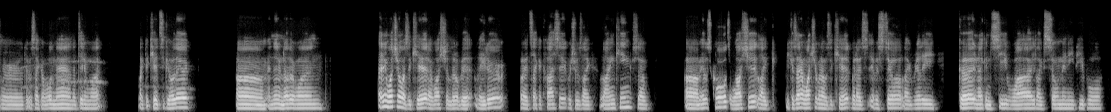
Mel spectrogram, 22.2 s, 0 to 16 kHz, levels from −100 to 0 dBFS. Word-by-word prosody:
where 125 -1 -2
there 120 - -7
was 120 0 -5
like 130 -2 -3
an - - -1
old 130 +1 0
man 130 0 +2
that 120 -1 -4
didn't 130 -2 -2
want, 125 0 -2 0.7
like, - - -5
the - - -5
kids 130 -2 -2
to - - -9
go 135 0 +2
there, 155 0 +4 0.9
um, 125 -2 +4
and 125 +1 -3
then 140 0 +2
another 135 +1 +3
one 135 -1 0 1.1
I - - +1
didn't 175 +2 +5
watch 180 +1 +5
it 175 - +4
when - - +6
I - - +5
was 135 -5 0
a 125 - -3
kid, 135 +4 +2
I 130 - +1
watched 130 +1 -2
it 130 - -4
a - - -2
little 125 +1 0
bit 120 0 -1
later, 140 +5 +1 0.3
but 135 - -2
it's, 125 -1 -2
like, 125 - -4
a 130 - -8
classic, 130 +4 -3
which 135 -2 -9
was, 125 -1 -4
like, 120 -1 -2 0.2
Lion 130 +2 -1
King, 160 +3 -2
so, 125 -4 -3 0.7
um, 125 -1 +3
it 130 - +1
was 140 0 -2
cool 165 +2 +3
to 140 - -8
watch 125 +2 +1
it, 175 +1 +1
like, 125 -3 -2 0.2
because 135 0 -5
I 140 - +6
didn't 145 -1 +3
watch 140 +2 +1
it - - -2
when 135 -1 0
I - - +3
was 120 -1 -3
a 120 - -8
kid, 135 +4 -2
but 130 -2 -2
I 125 - +1
s 120 0 -5
it - - -6
was 135 -2 -5
still, 135 +2 -1
like, 125 -1 -2
really 130 0 -1 0.4
good 140 +1 +5
and 135 -2 +1
I 130 - +1
can 120 -2 -1
see 130 +3 -2
why, 125 +1 +1
like, 125 -2 -3
so 130 +2 -3
many 130 -1 -1
people 130 0 -5
130 Hz, 225 wpm, -20 LUFS, 125-135 Hz, 1.1 s, when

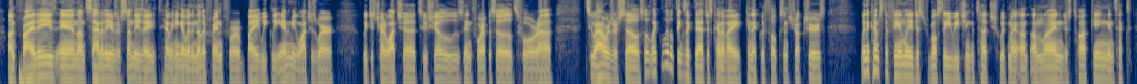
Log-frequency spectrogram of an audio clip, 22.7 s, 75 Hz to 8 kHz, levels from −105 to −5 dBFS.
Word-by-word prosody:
on - - +5
Fridays, 115 +4 +5
and 105 -1 +5
on 100 0 +1
Saturdays, 105 -1 +3
or - - -7
Sundays, 100 -2 +2
I 90 -1 +3 0.2
ha 105 0 +1
we 95 - -4
hang 105 0 0
out 100 - +2
with 95 -2 +1
another 90 +4 -2
friend 95 -1 0
for 95 -2 -6
biweekly 95 +1 +2
anime 105 -2 0
watches 85 +2 -4
where 85 -2 -1 0.6
we - - 0
just - - -5
try - - 0
to 95 - -1
watch, 95 0 +1
uh, 95 0 -1
2 - - -5
shows 95 -2 -1
and 90 -2 -4
4 100 -1 -4
episodes 90 -3 +1
for, 90 -2 -5
uh, 90 0 +2 0.7
2 120 -2 +1
hours 110 -1 +3
or - - -2
so, 95 0 +2
so, 150 +8 -4
like, 150 0 -3
little 225 -3 -6
things 135 -3 +1
like 125 - -1
that, 100 0 +3
just - - -2
kind 100 - -1
of 95 - -4
I 90 -2 +2
connect - - -1
with - - -9
folks - - -7
in - - -5
structures. 110 -1 -3 0.7
When 150 - +1
it 160 - +1
comes 170 +1 +2
to 145 - -4
family, 120 0 +2
just 110 -2 -4
mostly 110 0 +1
reaching 105 -1 -1
to - - -11
touch - - -4
with - - -4
my 90 -1 0
aunt 95 -1 -2
online, 100 +2 +1
and 90 -1 -7
just 90 0 -7
talking 105 -1 -2
and 90 -2 -5
text - - -8
100 Hz, 185 wpm, -23 LUFS, 95-105 Hz, 0.7 s, on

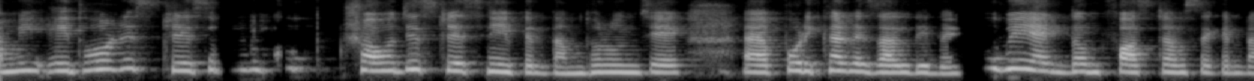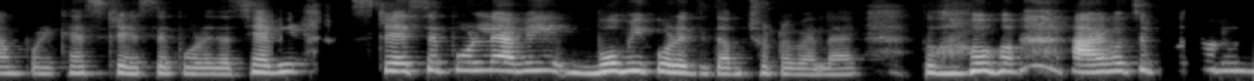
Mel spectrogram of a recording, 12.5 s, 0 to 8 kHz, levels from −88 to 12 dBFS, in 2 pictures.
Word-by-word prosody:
আমি 250 +3 +1 0.2
এই 265 - +2
ধরনের 320 +2 0
স্ট্রেসে, 275 -3 -2 0.2
আমি 295 - -4
খুব 335 - -13 0.3
সহজে 275 +2 +4
স্ট্রেস 270 -4 0
নিয়ে 240 -2 +3
ফেলতাম। 200 -3 -3
ধরুন 230 0 +2
যে 230 - +2 0.4
আ - - +5 0.2
পরীক্ষার 275 0 +3
রেজাল্ট 225 -2 +3
দিবে। 195 -3 -1 0.2
খুবই 335 -1 +3
একদম 245 0 0
1st 230 -2 +5
টার্ম, 230 -2 +1
2nd 210 -1 -5
টার্ম 195 0 -3
পরীক্ষায় 190 +2 -7
স্ট্রেস 205 -2 -3
এ - - -7
পড়ে 180 -1 -4
যাচ্ছি। 175 +4 -7
আমি 235 +2 -1 0.4
স্ট্রেসে 265 +1 0
পড়লে 280 0 -1
আমি 270 +1 -2 0.3
বমি 260 +2 +5
করে 230 -3 +4
দিতাম 185 -1 -5
ছোটবেলায়। 170 -3 -7 0.3
তো 220 - -2 0.8
আর 230 - +8
হচ্ছে 265 +2 -2
প্রচন্ড, 275 0 -11
240 Hz, 185 wpm, -21 LUFS, 205-275 Hz, 0.8 s, আর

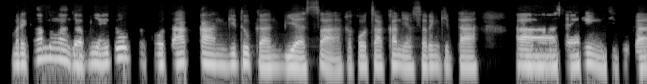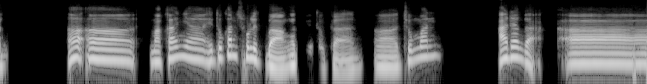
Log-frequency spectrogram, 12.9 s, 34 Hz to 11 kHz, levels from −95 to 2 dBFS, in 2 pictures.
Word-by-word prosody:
mereka 135 +7 -1
menganggapnya 145 - +1
itu 150 - -1 0.2
kekocakan 140 +1 -1
gitu 135 +2 0
kan. 110 -3 0
Biasa, 105 -3 0
kekocakan 115 +3 -3
yang 110 - -3
sering 120 0 -3
kita, 110 0 -2 0.4
eee, 115 -1 +4
sharing 125 +3 -1
gitu 105 -3 -17
kan. 110 +1 +1 0.6
Heeh, 195 -1 +4 0.5
makanya 200 +8 +2 0.2
itu 170 +5 0
kan 240 - +4
sulit 205 -3 +4
banget 115 +1 +4
gitu - - -18
kan. 95 +2 -3
Eee, 110 -1 +1
cuman 220 +7 -2 0.6
ada 205 +2 +6
gak, - - 0 0.2
eee, 140 -1 +3
135 Hz, 130 wpm, -23 LUFS, 115-160 Hz, 0.6 s, ada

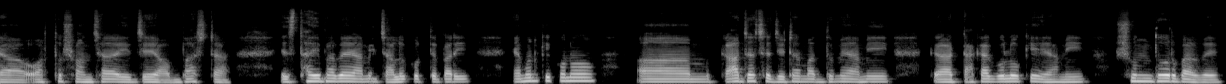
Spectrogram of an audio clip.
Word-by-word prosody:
আ - - -2 0.2
অর্থ 115 +1 -7 0.2
সঞ্চয় 120 0 0 0.2
যে 115 - -1 0.2
অভ্যাসটা 110 +3 -4 0.7
স্থায়ীভাবে 140 +2 +4
আমি 130 +1 -2
চালু 115 +2 +2
করতে 130 0 -2
পারি। 125 0 +2 0.6
এমনকি 155 +4 +1
কোনো 160 +1 +4 0.7
আম 125 -1 +1 0.3
কাজ 135 +2 +2
আছে 145 0 0
যেটার 125 +2 0
মাধ্যমে 125 +2 -3
আমি 125 +2 -2 0.6
কা - - +1 0.3
টাকাগুলোকে 135 +3 +2 0.2
আমি 115 0 -1 0.5
সুন্দরভাবে 140 -7 +4
125 Hz, 110 wpm, -20 LUFS, 120-140 Hz, 0.7 s, স্থায়ীভাবে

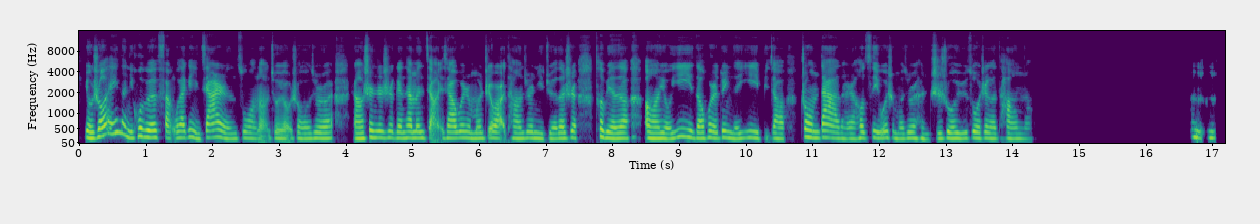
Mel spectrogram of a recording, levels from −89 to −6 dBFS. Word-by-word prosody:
有 210 -3 +5
时 215 - +3
候， 255 - +7
诶， 345 +2 +1
那 340 - 0
你 210 -6 +1
会 265 +6 +3
不 245 - 0
会 225 0 +6
反 210 -2 -2
过 205 - -2
来 210 - +3
给 240 +2 -1
你 200 -5 -1
家 225 +6 +3
人 180 -5 0
做 190 0 -4
呢， - - -5
就 95 - -3
有 90 -1 -2
时 195 - -5
候， 180 0 -1
就 195 +1 -1
是 190 - +1
说， 190 +1 +1 0.3
然 180 - +3
后 185 - +5
甚 215 +3 +2
至 215 -1 +1
是 210 +1 -2
跟 195 0 0
他 200 0 +3
们 200 0 +1
讲 - - -2
一 - - -6
下， 195 0 +2
为 205 +1 0
什 200 - -1
么 190 0 -1
这 - - -1
碗 195 - +3
儿 - - -3
汤， 185 0 -2
就 200 +1 -2
是 195 - 0
你 190 -2 0
觉 180 0 -2
得 190 +1 +2
是 205 +1 0 0.3
特 245 - +3
别 195 -3 +4
地， 190 0 +3 0.2
呃， 185 -2 +4
有 180 -2 +2
意 245 +5 -1
义 225 - +1
呢， 190 -1 +2
或 215 +2 0
者 195 - +1
对 220 +3 0
你 200 - -1
的 175 - -1
意 205 +2 -3
义 195 - 0
比 180 - -18
较 180 -2 -1 0.2
重 225 -5 +3
大 210 -3 +3
的？ 185 - -4
然 175 0 -4
后， 200 +2 +1
自 190 +3 -14
己 205 - +1
为 200 +2 0
什 200 - -7
么 180 -1 -3
就 195 - -2
是 195 - 0
很 180 -2 -4
执 180 +3 -3
着 190 -1 +1
于 185 0 -1
做 195 0 0
这 195 +1 -2
个 180 -1 -1
汤 180 -1 -4
呢？ 170 0 -14 2.4
嗯， 235 - -1 0.2
嗯。 205 -1 -3
195 Hz, 310 characters per minute, -24 LUFS, 185-210 Hz, 2.4 s, 候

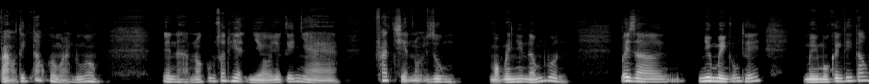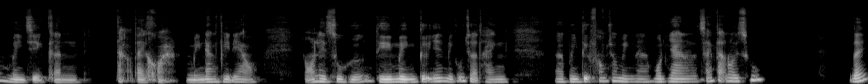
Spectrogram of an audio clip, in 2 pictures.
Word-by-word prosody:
vào 100 -4 +3
TikTok 105 -5 -3
cơ 140 - +3
mà, 100 -4 -3
đúng 115 0 -3
không? 135 -1 -1 0.6
Nên 130 -3 +1
là 110 -2 -5
nó 115 +3 -2
cũng 145 +4 -5
xuất 170 +2 0
hiện 155 -2 +3
nhiều 105 -2 +3
những 115 0 +1
cái 135 - +1
nhà 100 -8 -1 0.4
phát 180 -1 +2
triển 185 - -1
nội 195 - -3
dung, 125 -1 0 0.3
mọc 105 0 0
lên 120 +1 +5
như 130 - +3
nấm 120 +4 +3
luôn. 150 -9 0 0.5
Bây 165 - +7
giờ 130 -4 +2 0.3
như 160 +2 +8
mình 145 -4 +7
cũng 145 +3 -1
thế, 155 +4 0 0.4
mình 120 0 +6
1 125 - +4
kênh 145 +4 +2
TikTok, 175 +3 0
mình 110 -3 +2
chỉ 105 -2 -1
cần 105 -2 -4 0.4
tạo - - -7
tài - - -2
khoản, - - -5
mình 105 0 +1
đăng 120 +1 +1
video, 120 -2 -3 0.5
nó 100 - -1
lên 130 -1 +2
xu 125 -1 -1
hướng 115 +2 -2
thì 115 -3 +6
mình 120 -1 +5
tự - - +2
nhiên 145 +1 +1
mình 125 -4 -1
cũng - - -2
trở - - -1
thành, 115 0 -5 0.5
à, 125 - -5
mình 125 -1 0
tự - - +3
phong 150 - -6
cho 155 - -1
mình 130 -3 -2
là 125 -1 -6
một 130 0 -3
nhà 130 -1 -1
sáng 150 - -3
tạo - - -3
nội 150 -1 +1
dung, 205 +8 -1 0.9
đấy. - - +3
125 Hz, 240 wpm, -23 LUFS, 115-145 Hz, 0.9 s, như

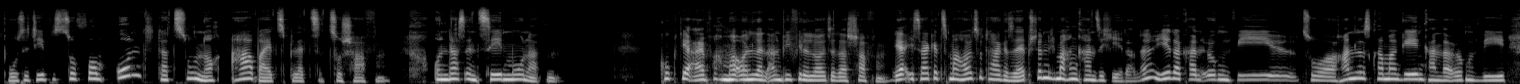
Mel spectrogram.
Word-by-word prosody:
Positives 205 +6 -5
zu 255 - 0
formen 250 0 -2
und 390 +5 -1
dazu 225 +6 +1
noch 185 -5 +2
Arbeitsplätze 155 - -2
zu 165 - -3
schaffen. 155 0 -7 0.4
Und 225 0 +5
das 250 0 +3
in 225 -4 +3
10 230 +1 +4
Monaten. 165 -10 -1 1.0
Guck 265 -1 -4
dir 255 -2 +2
einfach 220 +4 -1
mal 220 +1 +8
online 220 -2 +4
an, 210 +1 +1
wie 220 - -1
viele 220 -1 0
Leute 195 -1 0
das 175 -1 -2
schaffen. 150 -7 -6
Ja, 230 +4 +5
ich 250 - -2
sage 260 +1 +1
jetzt 265 -1 -3
mal, 245 -2 +4
heutzutage 245 -6 -1
selbstständig 265 - +1
machen 250 -2 +4
kann 215 -3 -1
sich 195 -3 -6
jeder, 150 -1 -9
ne? 250 - -3
Jeder 265 0 +2
kann 230 -2 -4
irgendwie 210 -3 -4
zur 185 -5 -4
Handelskammer 250 0 +2
gehen, 235 0 +2
kann 200 -2 -2
da 185 -2 -1
irgendwie 190 -1 -2
220 Hz, 180 wpm, -22 LUFS, 190-250 Hz, 1.0 s, mal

